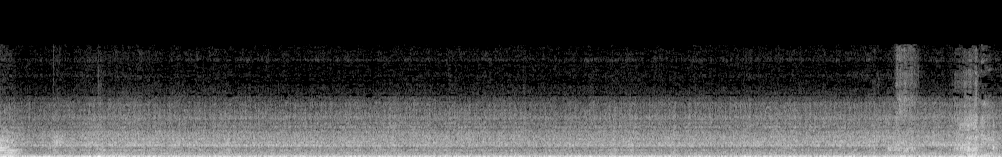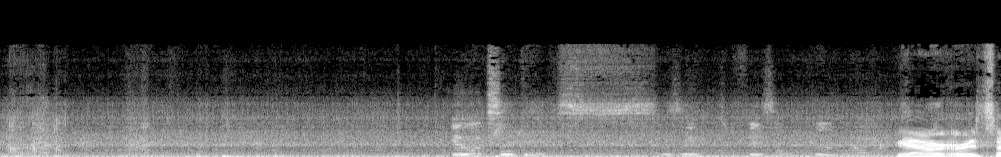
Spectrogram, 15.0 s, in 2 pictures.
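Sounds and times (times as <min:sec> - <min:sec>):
car engine humming: 0:00.0 - 0:15.0
rustling: 0:06.6 - 0:09.6.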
